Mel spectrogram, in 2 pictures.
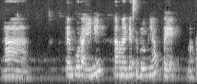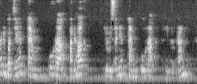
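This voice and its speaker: A woman's voice: medium pitch, moderate pace, noisy background. A woman from Indonesia, a guest speaker giving a casual online lesson over a video call, explaining step by step with many examples. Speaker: guest speaker teaching Japanese.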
